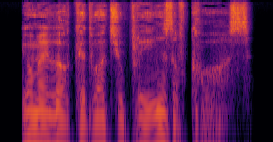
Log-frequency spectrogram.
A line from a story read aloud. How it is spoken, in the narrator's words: he said, smiling sadly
